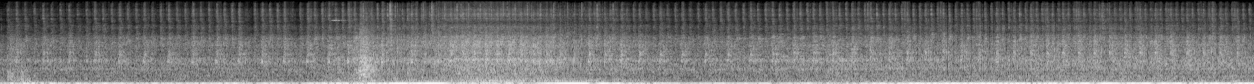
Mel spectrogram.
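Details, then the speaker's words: Mercedes 123, cold engine with oil pressure present, idling and revving: heavy dull knock deep in the block following engine speed; main (crank) bearings knocked, not connecting rods. "стуканул не шатуны А корень шатуны маленько звук другой будет ну сейчас заведём покажем"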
